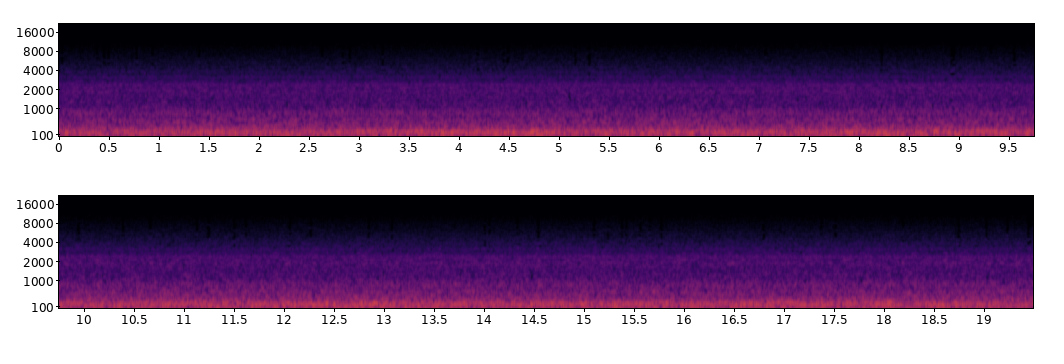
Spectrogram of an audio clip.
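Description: An aircraft's engines drone low and steady.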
